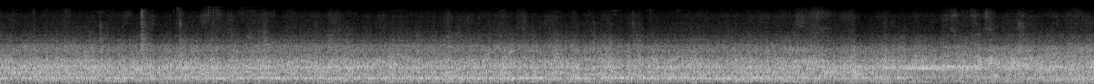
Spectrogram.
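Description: JR East E231-series electric train running steadily on the Tokyo Metro Tozai Line, heard from inside the passenger car: an even rumble of wheels on rail.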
